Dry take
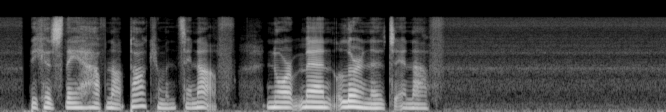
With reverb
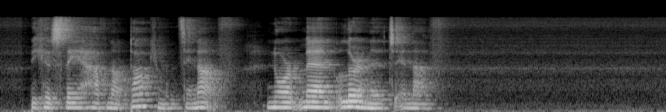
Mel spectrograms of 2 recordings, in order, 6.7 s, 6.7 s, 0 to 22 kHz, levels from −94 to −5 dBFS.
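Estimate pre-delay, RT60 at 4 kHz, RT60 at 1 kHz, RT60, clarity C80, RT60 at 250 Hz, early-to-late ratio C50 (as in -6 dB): 37 ms, 0.45 s, 0.45 s, 0.45 s, 10.5 dB, 0.50 s, 6.5 dB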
